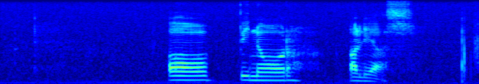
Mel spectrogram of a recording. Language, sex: Afrikaans, male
